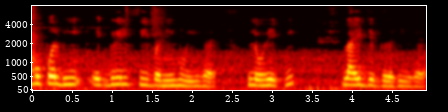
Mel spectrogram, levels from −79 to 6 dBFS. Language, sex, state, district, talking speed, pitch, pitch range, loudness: Hindi, female, Punjab, Pathankot, 170 wpm, 215 Hz, 190-235 Hz, -20 LUFS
